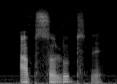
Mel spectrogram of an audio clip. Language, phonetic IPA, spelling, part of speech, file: Polish, [ˌapsɔˈlutnɨ], absolutny, adjective, Pl-absolutny.ogg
